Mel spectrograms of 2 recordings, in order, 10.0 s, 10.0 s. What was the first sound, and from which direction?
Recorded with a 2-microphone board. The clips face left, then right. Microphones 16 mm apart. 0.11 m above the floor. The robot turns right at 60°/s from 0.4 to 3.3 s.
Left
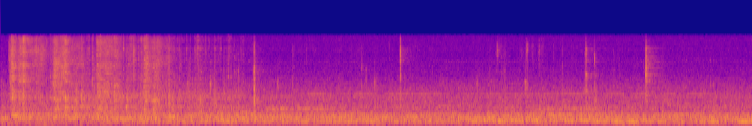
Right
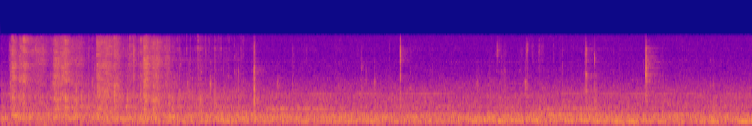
Footsteps, 45° left (ahead or behind).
